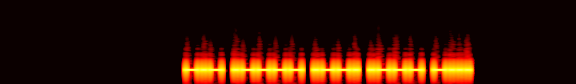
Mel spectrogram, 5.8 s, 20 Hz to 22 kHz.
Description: Morse code, heard as a keyed tone, about 30 wpm, 700 Hz. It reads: K1PJB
